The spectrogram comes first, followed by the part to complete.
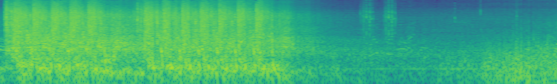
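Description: Twin-barrelled towed anti-aircraft guns firing rapid automatic fire for about four seconds, then stopping.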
